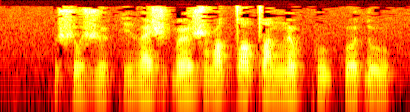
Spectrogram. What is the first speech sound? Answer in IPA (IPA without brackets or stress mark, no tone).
ʃ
